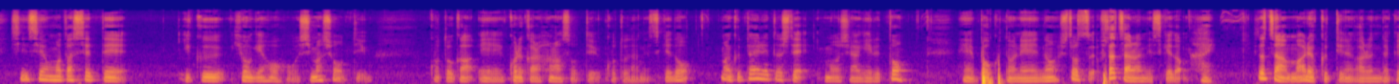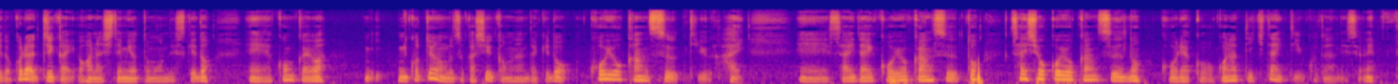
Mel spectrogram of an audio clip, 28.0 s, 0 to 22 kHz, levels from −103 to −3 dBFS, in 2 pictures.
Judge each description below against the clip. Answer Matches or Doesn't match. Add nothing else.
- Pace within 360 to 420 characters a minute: Matches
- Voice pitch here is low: Matches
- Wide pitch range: Doesn't match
